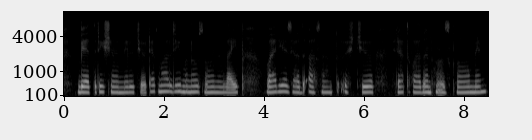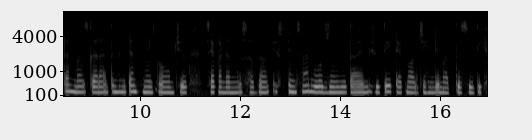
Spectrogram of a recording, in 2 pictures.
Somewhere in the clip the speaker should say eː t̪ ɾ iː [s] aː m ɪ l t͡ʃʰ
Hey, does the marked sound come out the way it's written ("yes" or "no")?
no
